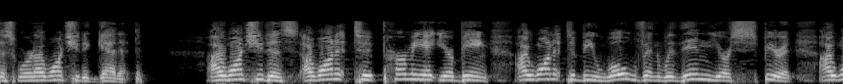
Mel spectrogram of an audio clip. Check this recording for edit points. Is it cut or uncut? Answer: uncut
